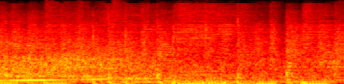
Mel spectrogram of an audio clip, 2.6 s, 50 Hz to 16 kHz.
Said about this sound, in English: drive very fast, then hard on the brakes 20 times over 5 laps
